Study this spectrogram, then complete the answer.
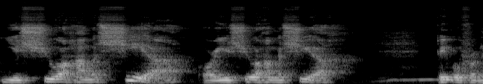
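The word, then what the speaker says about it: ישוע המשיח: learned it but his name in Hebrew is pronounced Yeshua hamashiach or Yeshua hamashiach people from that area usually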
